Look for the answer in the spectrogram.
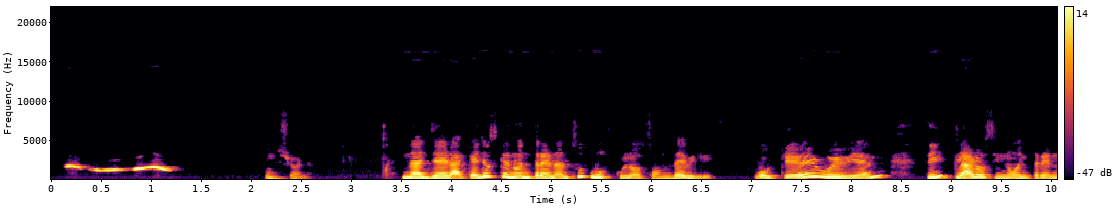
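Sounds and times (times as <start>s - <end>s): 
person whistling a birdlike tune imitating bird song: 0.1s - 1.3s
speech: 2.2s - 2.7s, 3.5s - 10.0s.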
